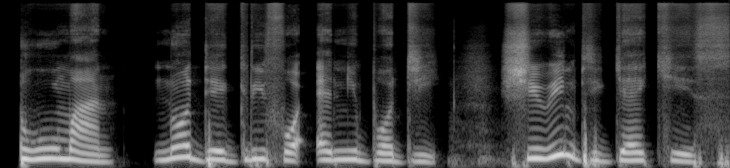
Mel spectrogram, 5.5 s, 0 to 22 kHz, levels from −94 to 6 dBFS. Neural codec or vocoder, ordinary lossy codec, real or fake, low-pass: autoencoder, 48 kHz, 128 numbers a frame, DAC-VAE, trained on Japanese speech; none; fake; none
